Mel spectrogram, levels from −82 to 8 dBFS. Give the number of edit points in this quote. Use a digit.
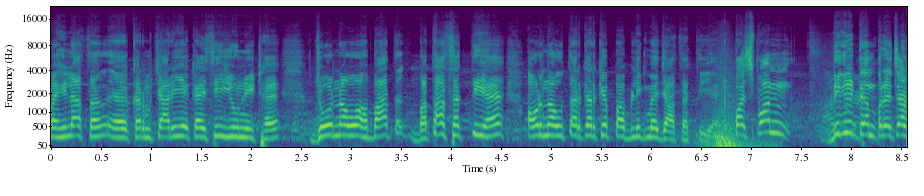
1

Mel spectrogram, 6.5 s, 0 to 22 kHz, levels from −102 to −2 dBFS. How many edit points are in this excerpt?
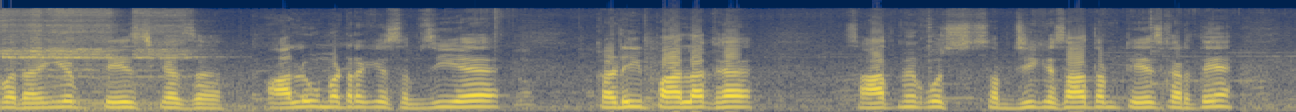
1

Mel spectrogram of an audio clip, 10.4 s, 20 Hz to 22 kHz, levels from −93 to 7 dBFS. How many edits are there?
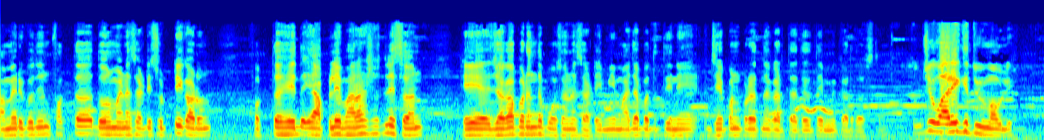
0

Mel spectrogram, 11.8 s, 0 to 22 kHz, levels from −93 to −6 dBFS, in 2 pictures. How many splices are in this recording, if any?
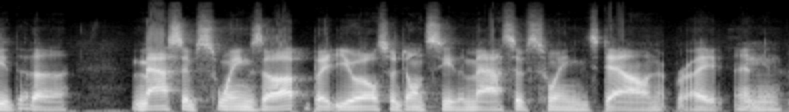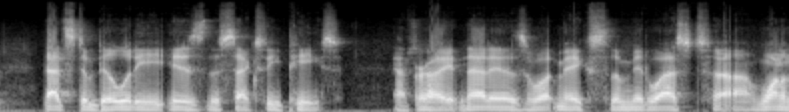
0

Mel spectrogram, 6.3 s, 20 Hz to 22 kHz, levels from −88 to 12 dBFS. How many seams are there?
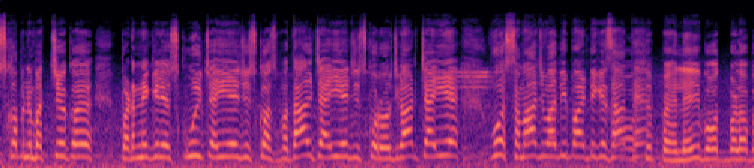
1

